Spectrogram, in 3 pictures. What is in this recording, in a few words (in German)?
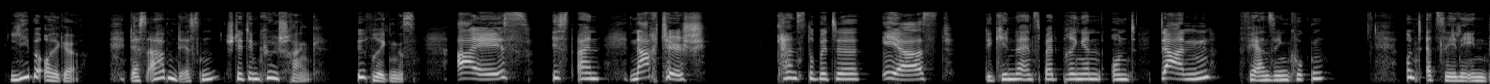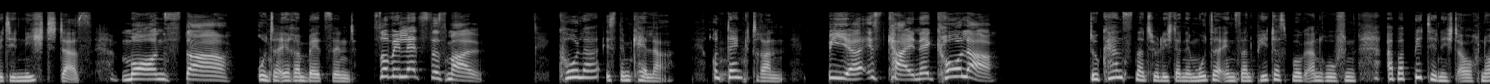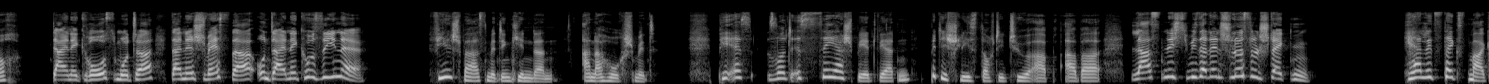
Werbung; Textmarker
